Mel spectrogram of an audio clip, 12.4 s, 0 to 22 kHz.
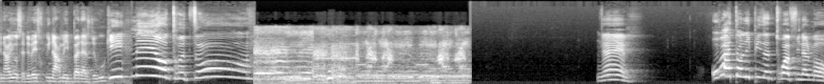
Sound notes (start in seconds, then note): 3.7 grunting in wooki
